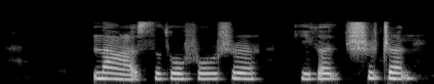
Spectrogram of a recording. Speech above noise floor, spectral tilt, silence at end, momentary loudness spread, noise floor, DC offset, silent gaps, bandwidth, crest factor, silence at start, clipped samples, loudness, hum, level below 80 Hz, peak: 55 dB; -1 dB/octave; 0.2 s; 8 LU; -73 dBFS; under 0.1%; none; 8 kHz; 18 dB; 0.95 s; under 0.1%; -18 LUFS; none; -66 dBFS; -2 dBFS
